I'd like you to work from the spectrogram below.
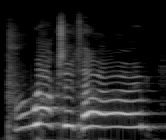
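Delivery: very high, drawn-out cheer; excited call-out. Real, not acted. Host urges viewers to print stand-ins, excited high call. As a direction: sing out the announcement, high and slow.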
